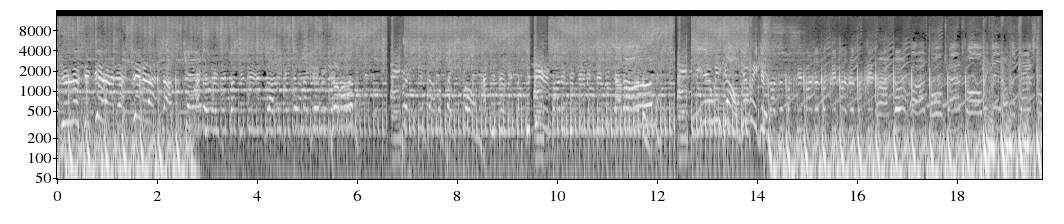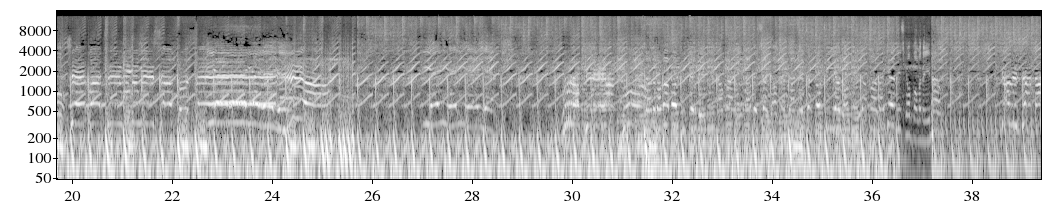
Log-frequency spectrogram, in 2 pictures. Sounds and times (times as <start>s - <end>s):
Techno: 0.0s - 39.3s.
